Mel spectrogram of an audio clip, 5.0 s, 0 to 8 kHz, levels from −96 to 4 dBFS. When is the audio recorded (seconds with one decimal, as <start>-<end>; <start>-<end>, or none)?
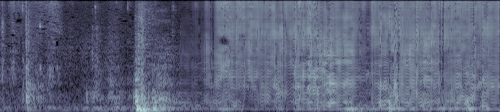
0.0-1.8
